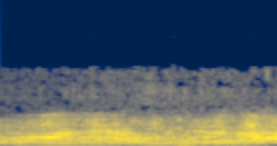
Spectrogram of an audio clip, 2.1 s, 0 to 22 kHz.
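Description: A 2026 McLaren Formula 1 car runs on track, its engine a steady, loud, sustained tone without a break, close and continuous with no voices.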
